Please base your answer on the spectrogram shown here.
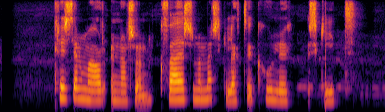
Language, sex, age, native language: Icelandic, female, 14, Icelandic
